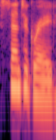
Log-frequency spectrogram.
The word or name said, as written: centigrade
